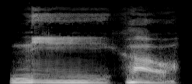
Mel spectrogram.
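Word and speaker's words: 你好: Ni hao. Bradley lo pronunció mal. La sala rió suavemente. Lucía no se burló. Corrigió con suavidad. Ni hao. Empuja el aliento.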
